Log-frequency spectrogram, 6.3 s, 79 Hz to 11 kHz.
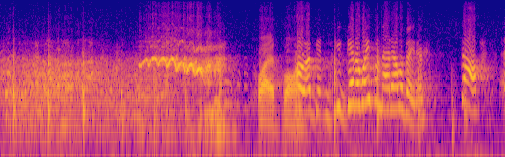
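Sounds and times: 
laughter: 0.0 - 4.6
horse neighing: 1.7 - 3.0
speech: 3.2 - 6.1.

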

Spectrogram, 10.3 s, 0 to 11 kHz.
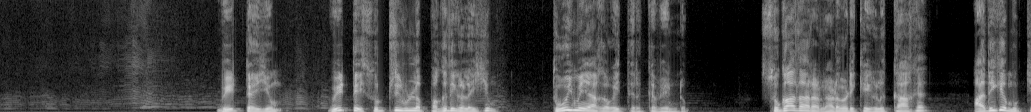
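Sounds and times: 
high thin mosquito whine: 0.0 - 5.1
speech: 2.2 - 7.0, 7.6 - 10.2.

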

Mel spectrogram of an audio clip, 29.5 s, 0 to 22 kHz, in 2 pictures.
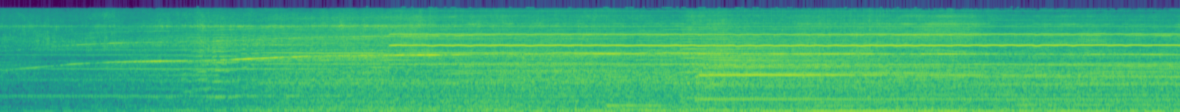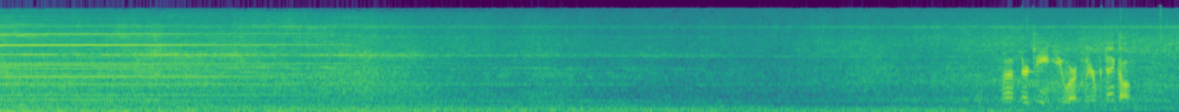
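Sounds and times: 
jet engines of two A-10 Warthog attack planes roaring: 0.0 - 29.4.

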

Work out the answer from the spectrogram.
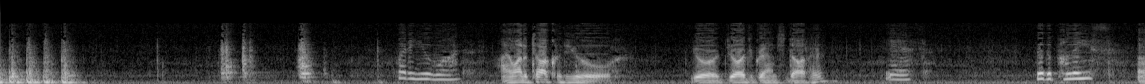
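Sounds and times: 
firm knocking on a door: 0.0 - 1.0
speech: 4.0 - 6.3, 6.9 - 9.3, 10.4 - 11.4.

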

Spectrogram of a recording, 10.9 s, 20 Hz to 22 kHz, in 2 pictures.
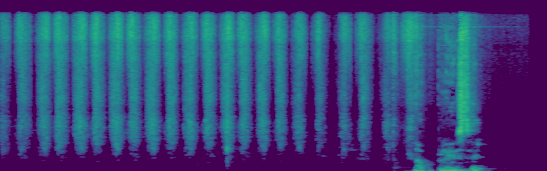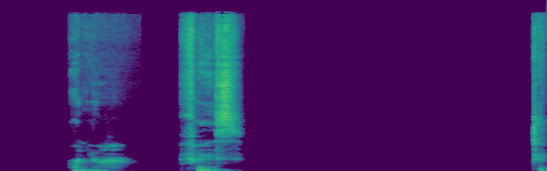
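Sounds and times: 
palms of the hands rubbed briskly together to warm them: 0.0 - 4.4
speech: 4.1 - 5.0, 7.4 - 7.9.

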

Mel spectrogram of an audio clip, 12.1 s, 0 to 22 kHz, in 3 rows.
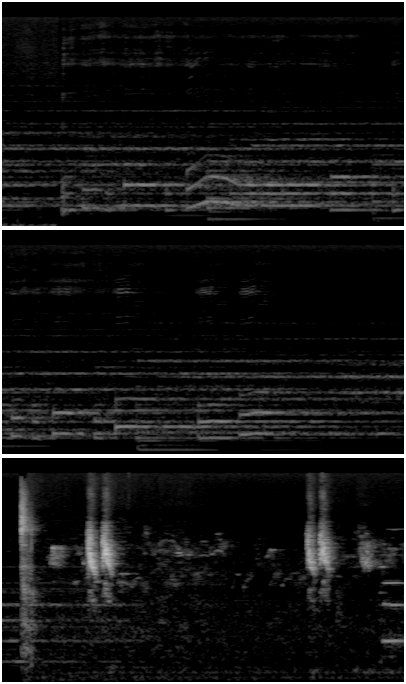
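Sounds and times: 
gentle music: 0.0 - 12.0
birds chirping in a backyard: 8.2 - 12.0.

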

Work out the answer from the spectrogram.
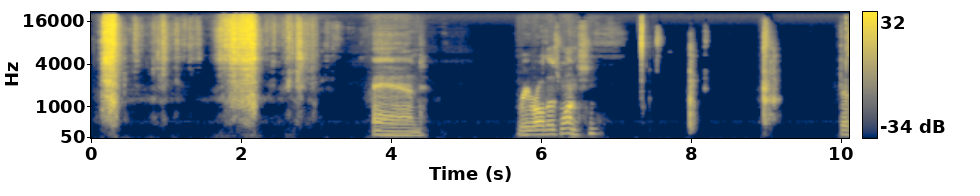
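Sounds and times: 
paper or card ripped up during a tabletop dice game: 0.0 - 3.1
speech: 3.8 - 4.5, 5.7 - 6.9.

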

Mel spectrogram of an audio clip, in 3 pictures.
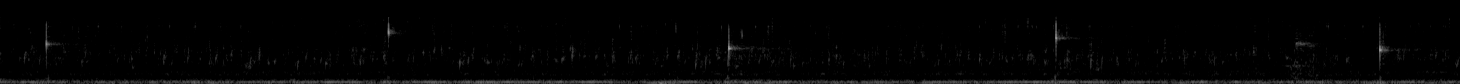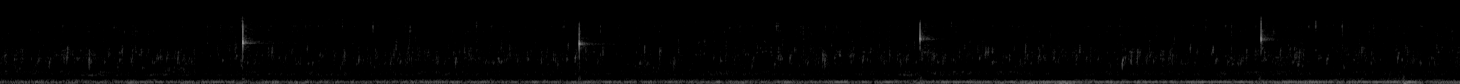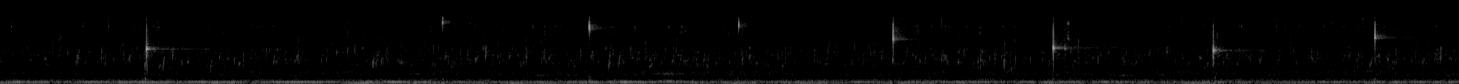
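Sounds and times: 
low steady hum: 0.0 - 43.7
water drops plinking: 0.4 - 1.0, 3.8 - 4.2, 7.2 - 8.0, 10.4 - 11.2, 12.6 - 14.3, 16.9 - 17.6, 20.3 - 21.1, 23.7 - 24.2, 27.2 - 28.3, 30.5 - 31.4, 33.5 - 33.9, 38.0 - 38.6, 39.6 - 40.6, 41.2 - 41.8, 42.8 - 43.6.

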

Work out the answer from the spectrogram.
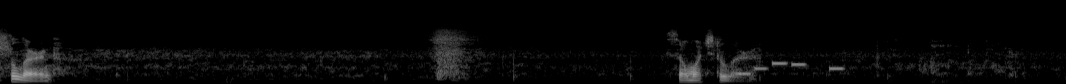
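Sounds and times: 
speech: 0.1 - 0.7, 6.8 - 7.7
phone notification beeps: 7.6 - 8.5.

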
